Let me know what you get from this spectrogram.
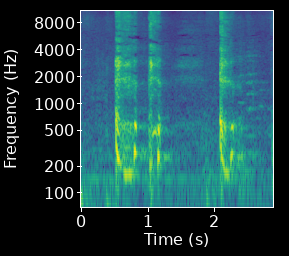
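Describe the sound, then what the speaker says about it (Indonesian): Three harsh coughs from one person nearby, two in quick succession and then a third after a short pause. "Aduh kok batuk mbak?"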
